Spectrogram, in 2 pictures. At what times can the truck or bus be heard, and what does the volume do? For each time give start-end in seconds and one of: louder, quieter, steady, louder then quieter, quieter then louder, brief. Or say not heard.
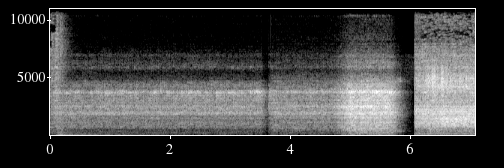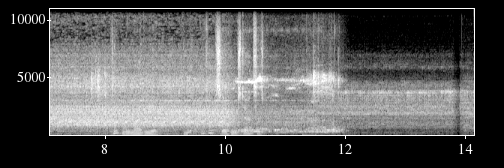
0.0-14.1 louder then quieter.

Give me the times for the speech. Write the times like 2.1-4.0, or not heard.
8.1-10.9.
